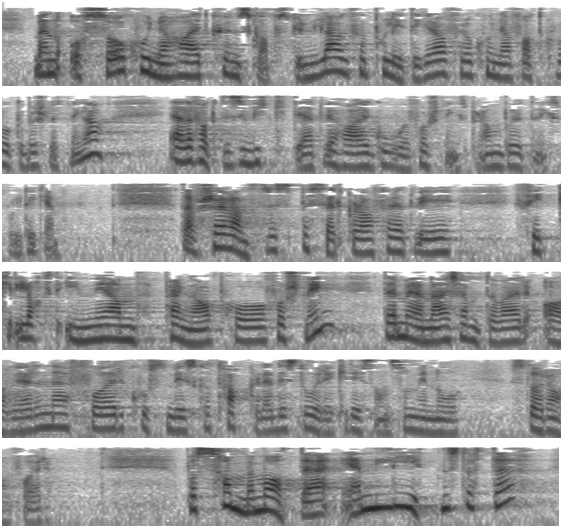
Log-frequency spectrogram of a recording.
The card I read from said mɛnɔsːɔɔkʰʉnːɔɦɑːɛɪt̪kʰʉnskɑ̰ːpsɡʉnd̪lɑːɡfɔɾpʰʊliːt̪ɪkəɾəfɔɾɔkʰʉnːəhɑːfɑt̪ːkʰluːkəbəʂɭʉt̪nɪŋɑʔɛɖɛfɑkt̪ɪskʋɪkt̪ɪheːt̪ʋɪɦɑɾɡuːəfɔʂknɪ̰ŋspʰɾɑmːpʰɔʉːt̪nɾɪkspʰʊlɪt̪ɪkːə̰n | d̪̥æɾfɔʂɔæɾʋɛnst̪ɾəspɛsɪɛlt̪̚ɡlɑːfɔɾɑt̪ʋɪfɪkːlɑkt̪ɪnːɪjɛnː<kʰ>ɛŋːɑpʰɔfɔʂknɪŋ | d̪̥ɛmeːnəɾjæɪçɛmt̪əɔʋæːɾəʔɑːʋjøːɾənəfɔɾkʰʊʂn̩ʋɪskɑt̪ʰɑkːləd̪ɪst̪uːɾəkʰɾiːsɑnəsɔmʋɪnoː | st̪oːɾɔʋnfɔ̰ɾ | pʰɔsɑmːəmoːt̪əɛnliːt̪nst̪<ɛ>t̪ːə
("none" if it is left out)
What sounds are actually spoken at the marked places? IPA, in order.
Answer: pʰ, œ

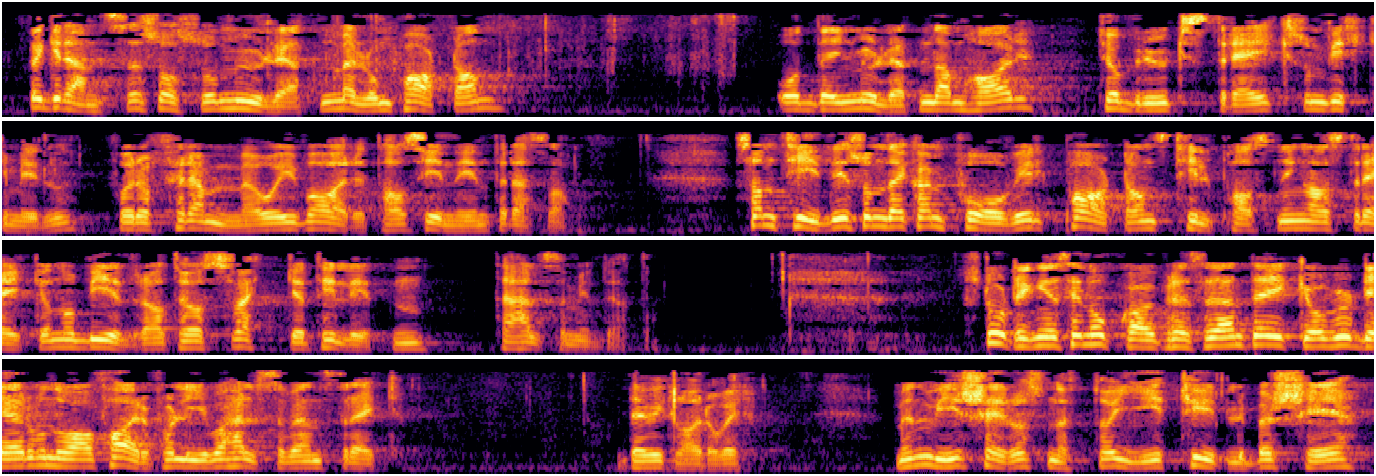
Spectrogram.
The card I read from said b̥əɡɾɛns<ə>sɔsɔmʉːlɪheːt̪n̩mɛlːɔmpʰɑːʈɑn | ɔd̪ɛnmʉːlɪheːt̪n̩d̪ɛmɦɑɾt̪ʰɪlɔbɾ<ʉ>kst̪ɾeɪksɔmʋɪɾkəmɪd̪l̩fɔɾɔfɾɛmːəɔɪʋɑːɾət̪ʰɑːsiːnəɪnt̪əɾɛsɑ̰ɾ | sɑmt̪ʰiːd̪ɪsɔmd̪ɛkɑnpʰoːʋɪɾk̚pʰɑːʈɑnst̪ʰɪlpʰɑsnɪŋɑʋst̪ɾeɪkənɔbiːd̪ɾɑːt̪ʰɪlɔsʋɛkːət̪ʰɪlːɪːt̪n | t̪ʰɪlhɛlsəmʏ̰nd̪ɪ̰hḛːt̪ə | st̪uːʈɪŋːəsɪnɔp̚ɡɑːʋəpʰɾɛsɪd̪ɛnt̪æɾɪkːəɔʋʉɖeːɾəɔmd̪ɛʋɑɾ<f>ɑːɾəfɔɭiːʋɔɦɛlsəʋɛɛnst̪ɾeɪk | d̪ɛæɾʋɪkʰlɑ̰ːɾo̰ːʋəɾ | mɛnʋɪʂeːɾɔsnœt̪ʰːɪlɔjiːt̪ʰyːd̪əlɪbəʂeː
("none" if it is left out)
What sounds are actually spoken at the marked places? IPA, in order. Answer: ə, ʉː, f

